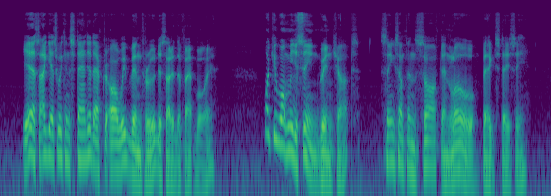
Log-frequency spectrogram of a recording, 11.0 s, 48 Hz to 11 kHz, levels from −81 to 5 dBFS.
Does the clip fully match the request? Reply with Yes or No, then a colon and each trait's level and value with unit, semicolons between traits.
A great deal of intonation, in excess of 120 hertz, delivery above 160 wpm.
No: wide, 8.7 semitones; low, 105 Hz; average, 170 wpm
